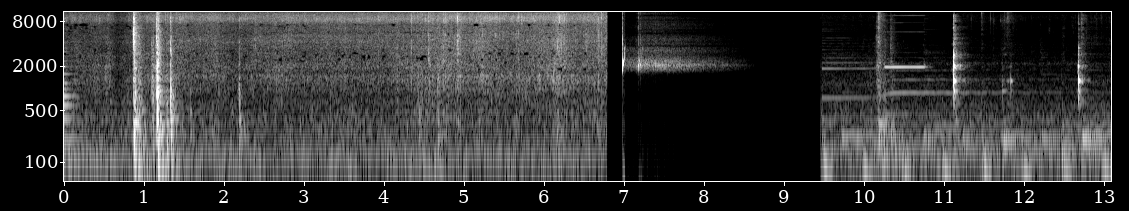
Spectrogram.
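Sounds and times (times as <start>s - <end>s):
food sizzling in frying pan: 0.0s - 6.8s.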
